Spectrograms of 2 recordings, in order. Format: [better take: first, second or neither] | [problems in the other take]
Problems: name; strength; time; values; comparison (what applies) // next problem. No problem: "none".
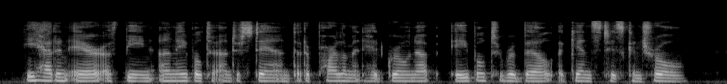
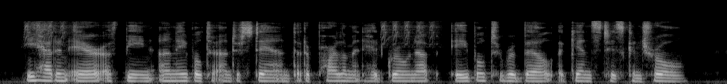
first | background sound (Bird); 17 dB below the speech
